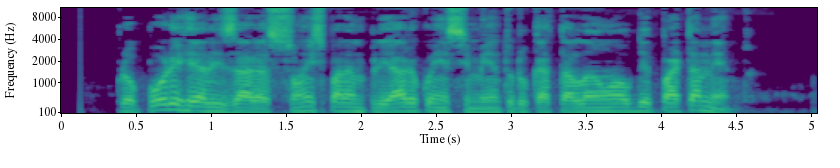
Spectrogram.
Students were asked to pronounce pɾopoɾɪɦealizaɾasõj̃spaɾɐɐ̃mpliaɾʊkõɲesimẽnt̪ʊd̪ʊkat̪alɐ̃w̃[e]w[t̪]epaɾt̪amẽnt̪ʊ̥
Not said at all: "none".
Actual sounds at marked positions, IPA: a, d̪

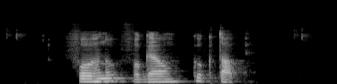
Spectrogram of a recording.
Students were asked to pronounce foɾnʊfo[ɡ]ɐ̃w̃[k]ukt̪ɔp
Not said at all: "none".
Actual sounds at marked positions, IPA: ɡ, k

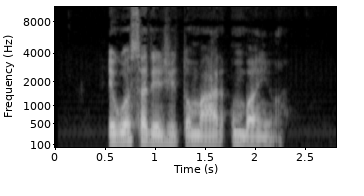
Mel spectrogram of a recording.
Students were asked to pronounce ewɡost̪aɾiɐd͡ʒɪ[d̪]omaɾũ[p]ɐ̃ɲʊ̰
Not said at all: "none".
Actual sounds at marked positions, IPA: t̪, b

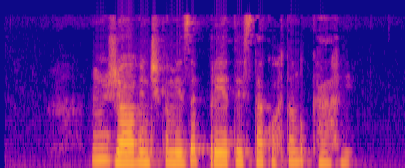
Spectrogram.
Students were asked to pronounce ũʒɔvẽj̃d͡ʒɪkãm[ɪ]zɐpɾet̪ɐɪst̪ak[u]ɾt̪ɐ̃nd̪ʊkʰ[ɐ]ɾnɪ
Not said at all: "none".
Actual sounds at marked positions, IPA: i, o, a

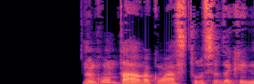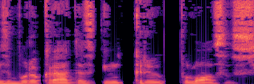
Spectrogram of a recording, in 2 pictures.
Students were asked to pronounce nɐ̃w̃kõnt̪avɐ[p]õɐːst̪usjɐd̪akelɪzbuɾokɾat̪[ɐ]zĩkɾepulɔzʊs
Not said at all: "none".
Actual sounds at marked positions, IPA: k, ɐ

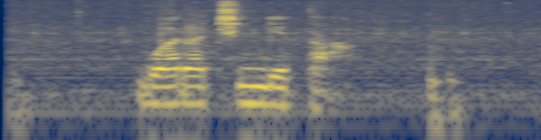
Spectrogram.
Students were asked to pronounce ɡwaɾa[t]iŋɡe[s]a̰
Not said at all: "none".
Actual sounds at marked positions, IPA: t͡ʃ, t

